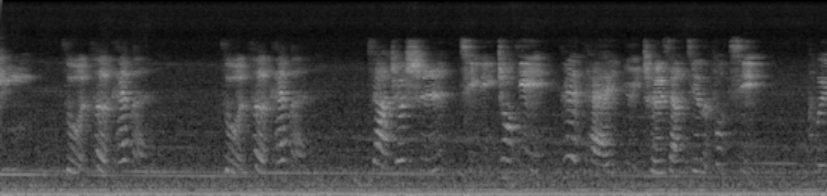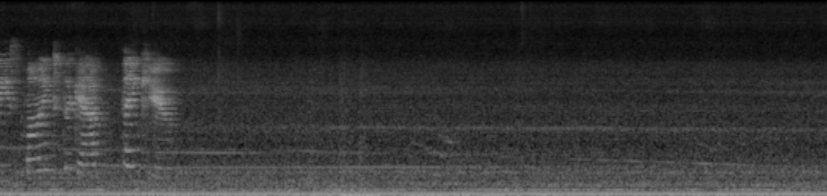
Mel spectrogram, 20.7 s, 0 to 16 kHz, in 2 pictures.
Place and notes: Yuanlin City, Changhua County - In a railway carriage
In a railway carriage, from Yuanlin Station to Yongjing Station
12 May 2016, 14:13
